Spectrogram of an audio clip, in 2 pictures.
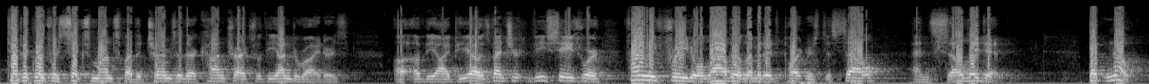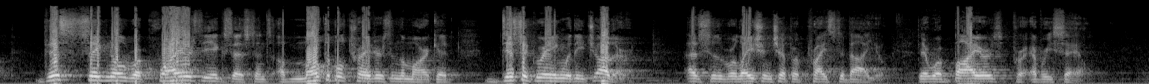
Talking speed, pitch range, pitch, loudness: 165 wpm, 130-160 Hz, 140 Hz, -16 LUFS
